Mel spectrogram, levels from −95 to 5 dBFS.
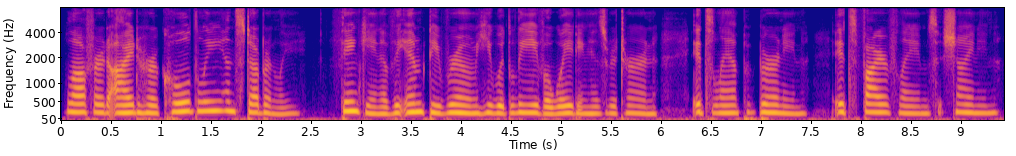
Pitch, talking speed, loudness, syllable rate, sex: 200 Hz, 145 wpm, -16 LUFS, 4.4 syllables/s, female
